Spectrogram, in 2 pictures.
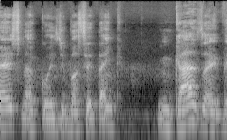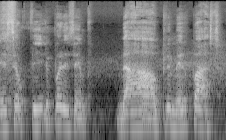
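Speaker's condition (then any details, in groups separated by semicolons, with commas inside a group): Multiple sclerosis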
